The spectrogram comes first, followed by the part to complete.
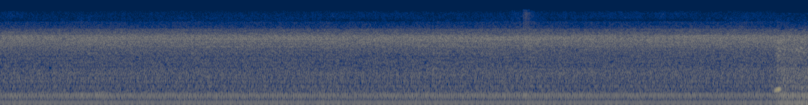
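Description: Excavator diesel engine idling: a steady, unchanging hum under an even hiss.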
